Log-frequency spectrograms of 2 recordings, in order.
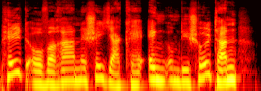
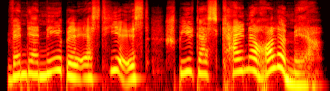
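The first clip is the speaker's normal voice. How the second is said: high, irritated retort; exasperated, raised-pitch objection; snapping; 7 semitones higher, 3 dB louder than usual. A narrator's reading. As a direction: snap back impatiently. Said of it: "fauchte Fayette".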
